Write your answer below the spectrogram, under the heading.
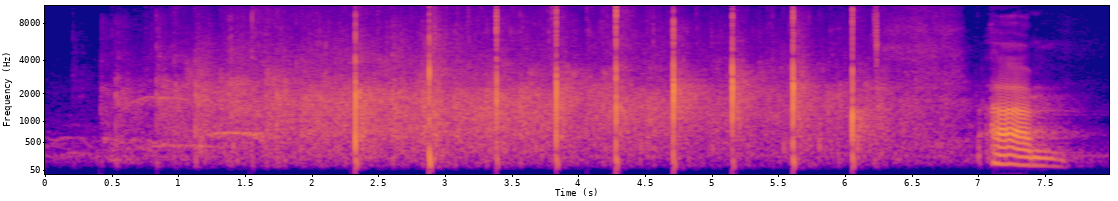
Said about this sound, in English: Thank you. If you had lived with us for 18 years, you would have clapped a lot louder.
